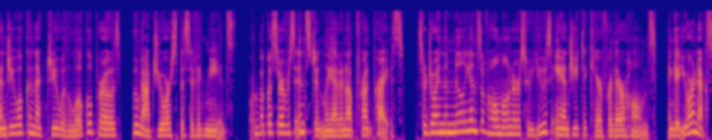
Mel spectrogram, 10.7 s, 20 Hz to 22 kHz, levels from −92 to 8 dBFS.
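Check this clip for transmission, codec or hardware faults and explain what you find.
The clip has one transmission fault: repeated packet loss (robotic sound) in the speech from 3.21 to 3.91 s. Over that stretch, roughly half a dozen short holes follow closely on one another, the longest about 79 ms. The receiver patches each hole by stretching the last sound it got, so about 40% of the span is filled-in audio. The result is choppy speech with fragments missing. Unlike a single dropout, the holes cluster, and unlike steady codec distortion, the effect stops cleanly once the losses end.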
